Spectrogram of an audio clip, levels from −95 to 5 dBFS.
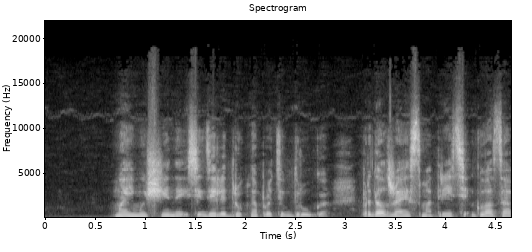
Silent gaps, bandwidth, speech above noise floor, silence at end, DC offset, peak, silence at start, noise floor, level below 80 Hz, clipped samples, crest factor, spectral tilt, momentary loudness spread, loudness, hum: none; 19 kHz; 39 dB; 0 s; under 0.1%; 0 dBFS; 0.65 s; -57 dBFS; -50 dBFS; under 0.1%; 18 dB; -1.5 dB/octave; 15 LU; -16 LUFS; none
